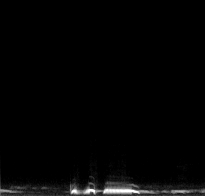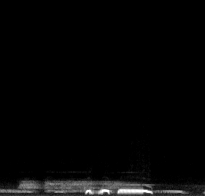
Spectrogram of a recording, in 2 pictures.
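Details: Spotted dove calling to provoke wild doves into singing: two loud phrases, each two short hooked notes followed by a long, steady, burry coo, about three seconds apart, with softer, lower-level cooing between them.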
